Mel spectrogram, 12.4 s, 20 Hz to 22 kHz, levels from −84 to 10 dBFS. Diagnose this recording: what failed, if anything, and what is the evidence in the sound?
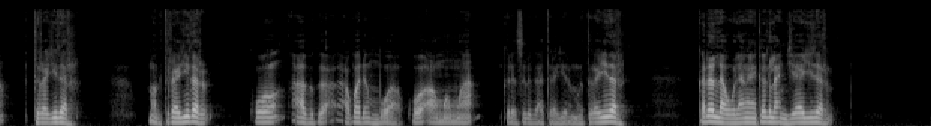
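Nothing stood out on listening to this speech recording that would point to a failure at any stage of the chain.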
